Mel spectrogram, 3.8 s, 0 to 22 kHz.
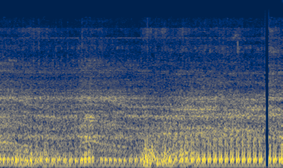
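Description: A Ducati Multistrada 1260 S motorcycle engine runs steadily at idle, a loud, close, even rumble with pulsing low-end beats throughout, no voices over it.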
